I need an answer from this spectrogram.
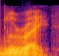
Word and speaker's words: Blu-ray: Exato, é assim mesmo que se pronuncia Blu-ray.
